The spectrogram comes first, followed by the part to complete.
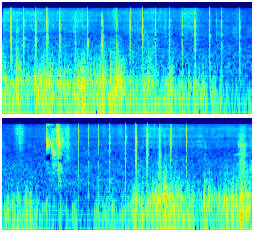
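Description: Crisp clicks, about four a second, of grass being torn and chewed by a grazing animal close by. Wind rumbles on the microphone throughout.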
